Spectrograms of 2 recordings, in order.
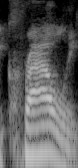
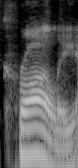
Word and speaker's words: Crowley: always want to say Crowley when I see his name written down but no it's pronounced Crawley as in this he is the snake in the Garden of Eden crawling around tempting Adam and Eve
